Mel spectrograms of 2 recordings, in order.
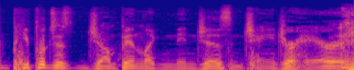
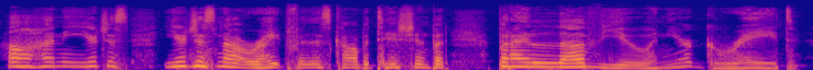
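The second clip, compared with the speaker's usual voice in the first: [name] impression; 8 semitones higher than usual. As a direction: gush like a tipsy judge. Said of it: "telling Simon".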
